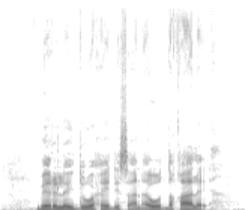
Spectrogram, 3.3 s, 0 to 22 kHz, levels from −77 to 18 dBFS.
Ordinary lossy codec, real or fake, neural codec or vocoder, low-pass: none; fake; vocoder, 44.1 kHz, 128 mel bands every 256 samples, BigVGAN v2; none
